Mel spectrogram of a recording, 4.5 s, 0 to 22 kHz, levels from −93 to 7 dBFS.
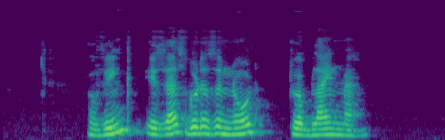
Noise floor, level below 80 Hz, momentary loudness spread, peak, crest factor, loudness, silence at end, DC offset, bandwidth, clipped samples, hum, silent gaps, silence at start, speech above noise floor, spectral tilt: -82 dBFS; -64 dBFS; 12 LU; -4 dBFS; 18 dB; -19 LUFS; 0.8 s; under 0.1%; 6.8 kHz; under 0.1%; none; none; 0.9 s; 64 dB; -8.5 dB/octave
